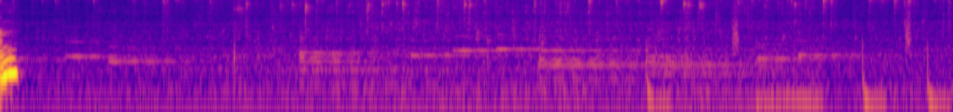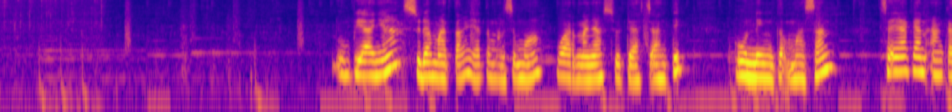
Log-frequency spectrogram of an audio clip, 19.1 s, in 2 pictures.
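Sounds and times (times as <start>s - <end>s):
oil crackling and popping: 0.0s - 12.9s, 17.8s - 18.4s
soft background music: 0.0s - 19.0s
spring rolls sizzling in hot oil: 0.0s - 19.0s.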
